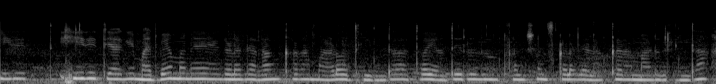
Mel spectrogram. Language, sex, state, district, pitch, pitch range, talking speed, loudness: Kannada, female, Karnataka, Bellary, 230 Hz, 220-240 Hz, 115 wpm, -25 LUFS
